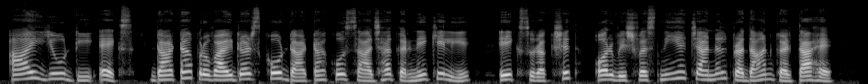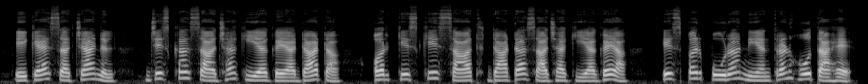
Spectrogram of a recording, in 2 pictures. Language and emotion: Hindi, neutral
